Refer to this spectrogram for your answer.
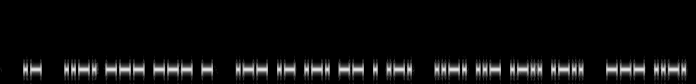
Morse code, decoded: A FOOT WARMER FULL OF

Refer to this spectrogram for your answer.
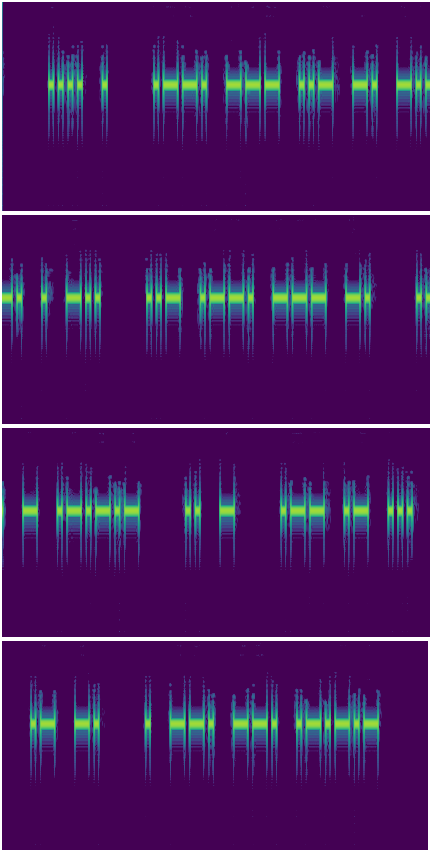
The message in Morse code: HE POUNCED UPON IT. IT WAS AN EGG.

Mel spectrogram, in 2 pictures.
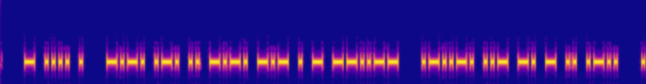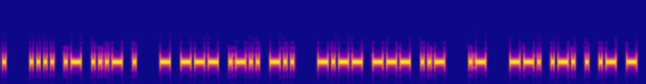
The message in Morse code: THE CRICKET, "UNTIL I HAVE TOLD YOU A GREAT

